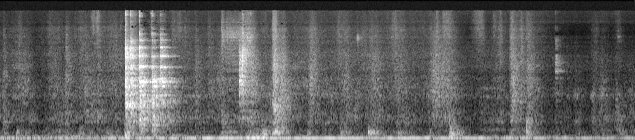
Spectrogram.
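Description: A steady low room hum with faint scuffs and knocks from a pool player moving around the table with his cue. The loudest is a brief rattling scrape about two and a half seconds in, with a smaller one a couple of seconds later.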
